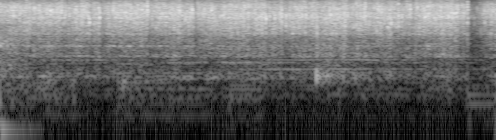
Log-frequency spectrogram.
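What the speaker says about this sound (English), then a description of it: "Now that the bacon is starting to cook up, we're gonna add in our shallots." Shallots frying with bacon in a saucepan make a constant, dense sizzle with faint crackles and an occasional soft stir, close and steady throughout with no talking.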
